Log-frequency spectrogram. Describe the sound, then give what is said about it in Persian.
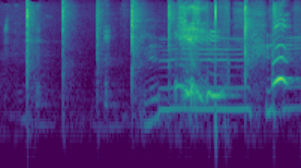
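Hand clapping: a few sharp, separate claps ring out in a loose rhythm, then a voice begins singing or speaking over further claps. “بلی کلا دست بزن به افتخار خوده.”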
